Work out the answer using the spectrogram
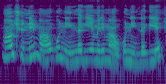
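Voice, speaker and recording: A woman with a somewhat high voice records a casual vlog at home late at night. She coos in doting baby talk to her pet. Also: normal speed. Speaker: vlogger.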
